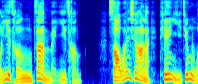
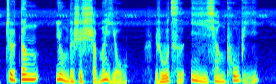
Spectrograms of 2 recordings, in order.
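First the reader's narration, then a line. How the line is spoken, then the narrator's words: Plain. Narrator (Chinese): 众僧人说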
